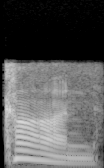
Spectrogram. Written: conn

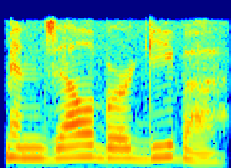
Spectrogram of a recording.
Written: Menzel Bourguiba

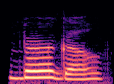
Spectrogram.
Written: burghul

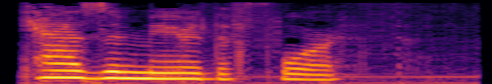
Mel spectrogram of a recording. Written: Casimir IV

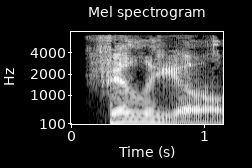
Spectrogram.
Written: filialness

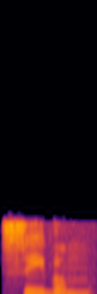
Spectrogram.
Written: sebum

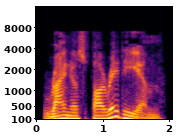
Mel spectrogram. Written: rhinosporidium

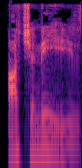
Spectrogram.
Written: achenese

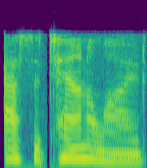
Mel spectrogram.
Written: acetanilid

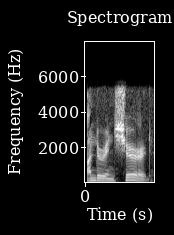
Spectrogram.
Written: underinsured

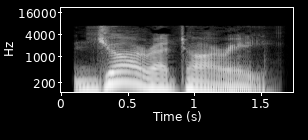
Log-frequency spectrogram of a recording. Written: juratory

